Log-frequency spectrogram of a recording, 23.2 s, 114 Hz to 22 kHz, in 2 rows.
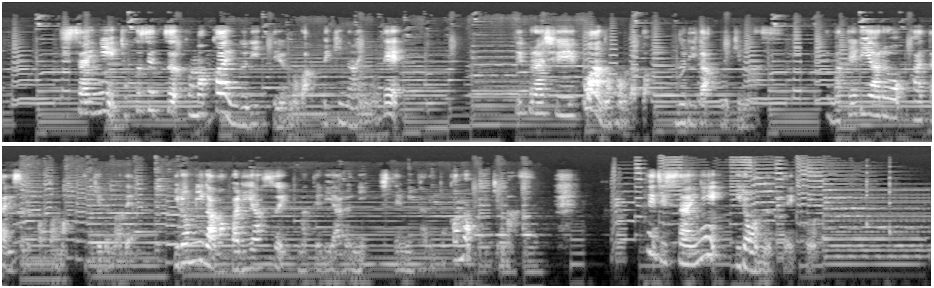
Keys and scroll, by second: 19.6 s.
